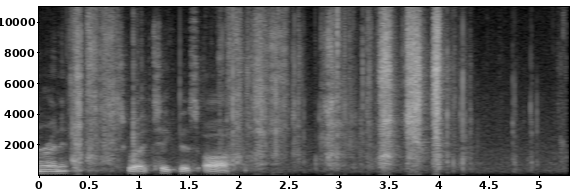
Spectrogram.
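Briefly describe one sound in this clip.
Thin plastic film crinkles and rustles as it is peeled away.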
